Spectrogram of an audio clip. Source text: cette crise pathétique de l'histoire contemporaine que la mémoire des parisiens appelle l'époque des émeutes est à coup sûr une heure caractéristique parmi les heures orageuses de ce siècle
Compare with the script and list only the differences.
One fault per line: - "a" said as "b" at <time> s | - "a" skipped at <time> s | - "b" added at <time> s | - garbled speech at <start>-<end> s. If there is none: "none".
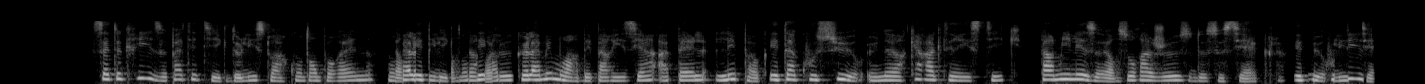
- garbled speech at 3.9-5.1 s
- "des émeutes" skipped at 7.7 s
- garbled speech at 12.9-13.7 s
